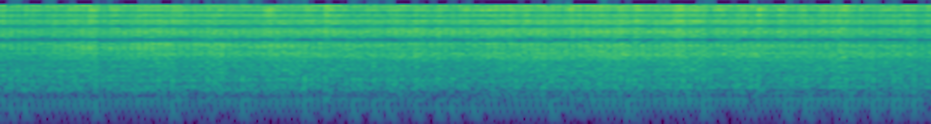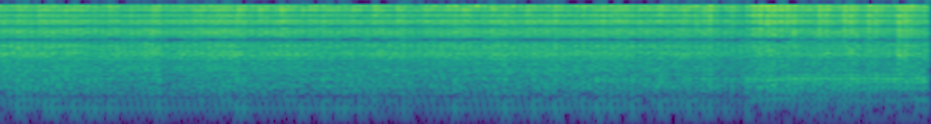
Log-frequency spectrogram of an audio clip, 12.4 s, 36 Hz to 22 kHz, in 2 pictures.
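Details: Murray lawn tractor with Kohler CV15S engine, revived after sitting 7 years: ragged, uneven thumps at high revs above half throttle. The owner is unsure whether it is knocking or backfiring.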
